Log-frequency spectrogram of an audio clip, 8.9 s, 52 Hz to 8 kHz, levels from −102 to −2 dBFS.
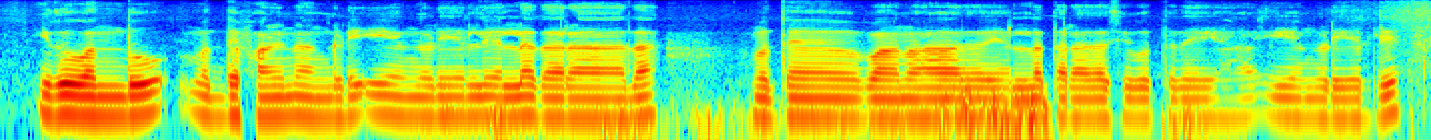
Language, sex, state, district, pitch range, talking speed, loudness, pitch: Kannada, male, Karnataka, Koppal, 115-125 Hz, 105 wpm, -20 LUFS, 120 Hz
